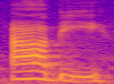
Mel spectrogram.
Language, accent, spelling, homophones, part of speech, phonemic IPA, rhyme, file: English, US, abbey, Abby, noun, /ˈæbi/, -æbi, En-us-abbey.ogg
- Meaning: The office or dominion of an abbot or abbess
